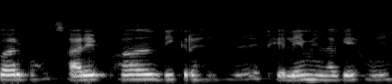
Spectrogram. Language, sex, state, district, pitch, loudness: Hindi, female, Chhattisgarh, Balrampur, 275 Hz, -16 LUFS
